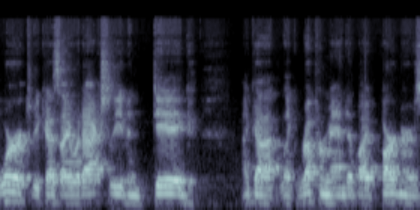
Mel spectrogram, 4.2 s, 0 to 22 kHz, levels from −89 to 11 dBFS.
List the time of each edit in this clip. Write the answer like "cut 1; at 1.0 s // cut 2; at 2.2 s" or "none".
none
